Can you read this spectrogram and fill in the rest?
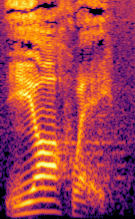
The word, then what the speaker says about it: Yahweh: Notice how Lord in your translations is capital L, capital O-R-N-D. Do you notice that? There would be four Hebrew characters here. The English transliteration would be Y-H-W-H. We would insert vowels for the sake and convenience of our tongue, and we would pronounce this word in Hebrew, Yahweh, the eternal existing one.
